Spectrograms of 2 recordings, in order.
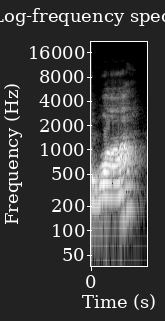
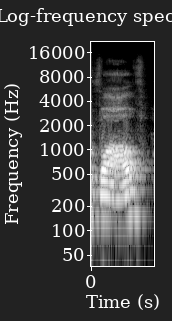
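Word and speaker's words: Waw: It is referred to in modern Hebrew as a Wah, W-A-W, a Wah, or a Vav. But in ancient Hebrew, this letter makes the U sound, not a W or a V sound.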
